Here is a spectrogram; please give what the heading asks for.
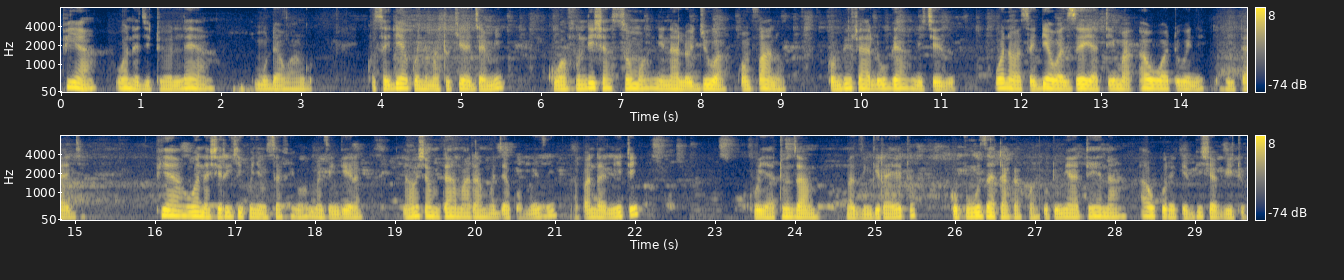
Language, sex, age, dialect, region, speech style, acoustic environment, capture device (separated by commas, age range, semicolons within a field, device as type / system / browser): Swahili, male, 18-24, Kenya - Mombasa, Kenya, happy; focused; relaxed, nature; silence, mobile / Linux / Chrome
